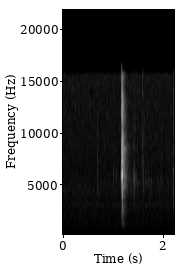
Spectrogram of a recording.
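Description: A single sharp click about a second in, followed by a fainter tick, against quiet room tone.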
